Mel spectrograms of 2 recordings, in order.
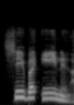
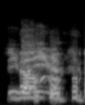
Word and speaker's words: Shiba Inu: I have Shibu, a lot of Shibu. – Shiba Inu. – That's it. Shiba Inu.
